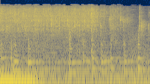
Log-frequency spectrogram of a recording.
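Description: A loud, steady rushing noise, with a heavy low thump as it begins, over background music.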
